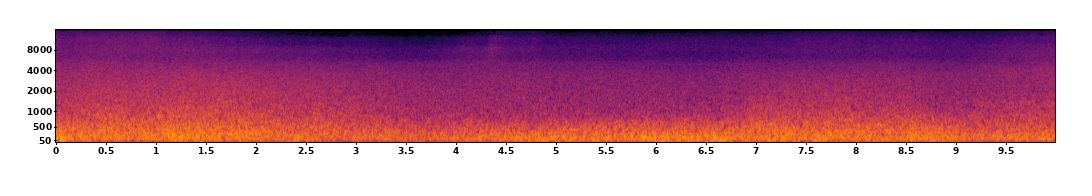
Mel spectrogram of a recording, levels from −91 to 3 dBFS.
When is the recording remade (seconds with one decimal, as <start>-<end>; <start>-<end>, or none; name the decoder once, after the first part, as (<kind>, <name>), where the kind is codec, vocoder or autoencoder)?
2.0-4.1 (vocoder, BigVGAN v2)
